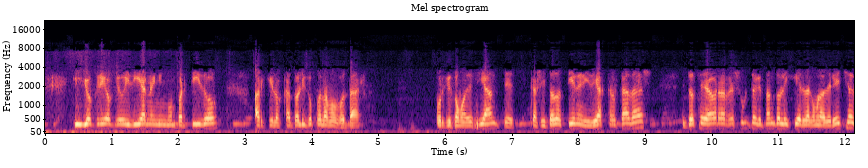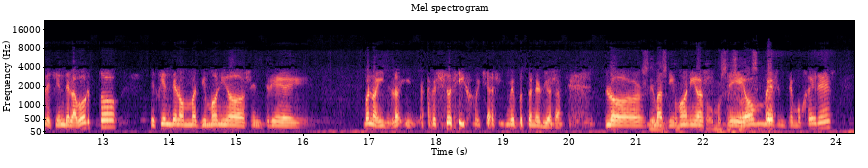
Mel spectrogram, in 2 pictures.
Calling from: Los Alcázares, Region of Murcia, Spain; de los Alcázares.

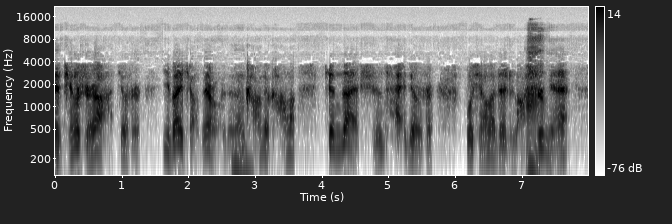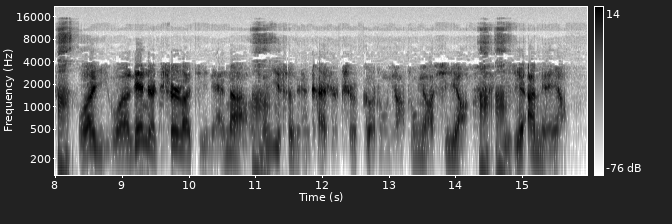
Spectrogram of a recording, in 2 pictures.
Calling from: Beijing, China; 我是北京的。

